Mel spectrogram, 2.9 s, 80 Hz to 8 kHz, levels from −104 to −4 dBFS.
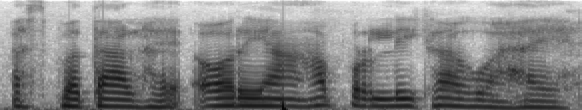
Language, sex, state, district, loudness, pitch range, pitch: Hindi, female, Punjab, Kapurthala, -17 LUFS, 160-195 Hz, 185 Hz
